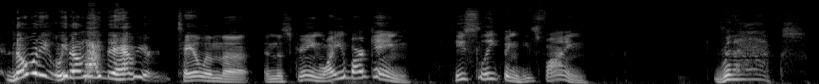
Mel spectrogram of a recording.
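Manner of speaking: calm the barking dog down; talking to the dog. Real, not acted.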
